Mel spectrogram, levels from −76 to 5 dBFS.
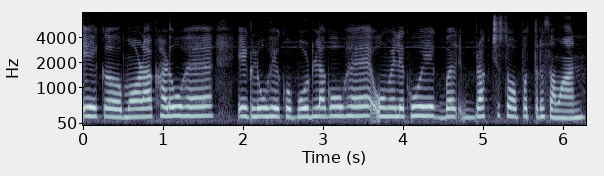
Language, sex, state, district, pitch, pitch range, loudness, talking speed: Bundeli, female, Uttar Pradesh, Hamirpur, 230 Hz, 225-245 Hz, -13 LUFS, 170 wpm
